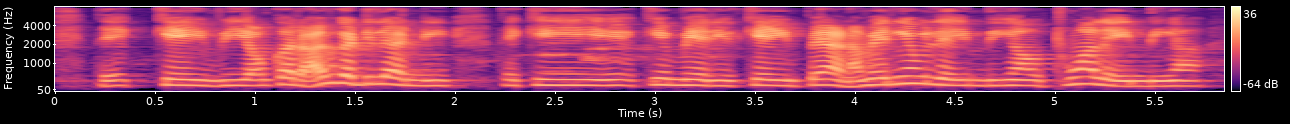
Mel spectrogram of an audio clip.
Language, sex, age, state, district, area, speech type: Dogri, female, 45-60, Jammu and Kashmir, Samba, rural, spontaneous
